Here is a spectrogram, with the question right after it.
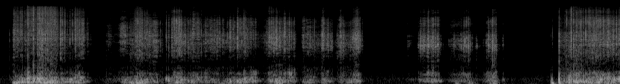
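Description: Long beige nails scratch and rub a flat black sheet coated with fine green glitter, using both hands. Bursts of dry, broadband scratching with a gritty, bright hiss over a rough low rumble come and go, separated by brief near-silent pauses.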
